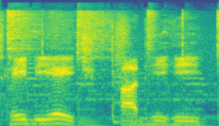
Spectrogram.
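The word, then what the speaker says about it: هذه: So, for this with a feminine thing, you use hih. Say it with me. It sounds a little softer.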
